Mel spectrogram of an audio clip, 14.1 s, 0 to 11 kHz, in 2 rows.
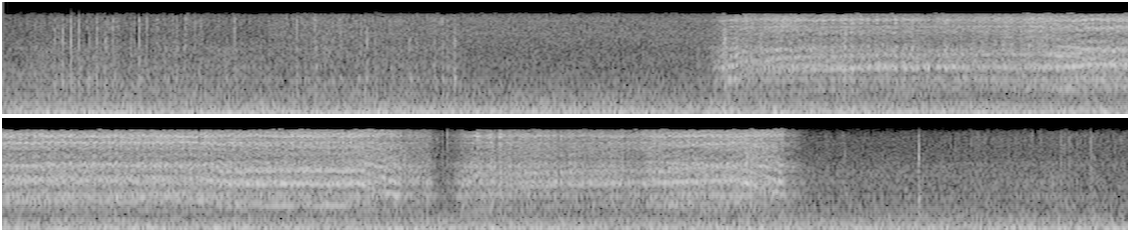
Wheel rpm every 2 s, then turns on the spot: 20, 10, 120, 200, 150, 150, 20.
0-2 12-14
